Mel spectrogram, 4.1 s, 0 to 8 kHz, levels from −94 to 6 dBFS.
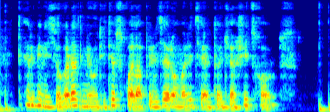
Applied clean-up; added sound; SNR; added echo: none; none; none; reverberation time 0.2 s.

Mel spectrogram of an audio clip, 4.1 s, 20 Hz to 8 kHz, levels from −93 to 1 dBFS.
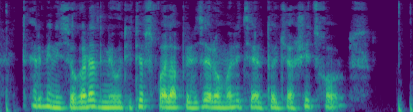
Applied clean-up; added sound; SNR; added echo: none; none; none; none.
